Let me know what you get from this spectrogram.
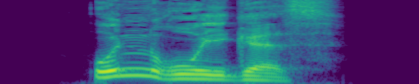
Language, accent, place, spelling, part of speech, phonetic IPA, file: German, Germany, Berlin, unruhiges, adjective, [ˈʊnʁuːɪɡəs], De-unruhiges.ogg
- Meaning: strong/mixed nominative/accusative neuter singular of unruhig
